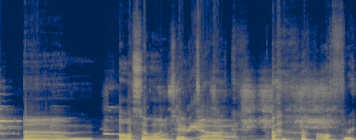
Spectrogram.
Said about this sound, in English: Your dogs are saying hello. They are.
